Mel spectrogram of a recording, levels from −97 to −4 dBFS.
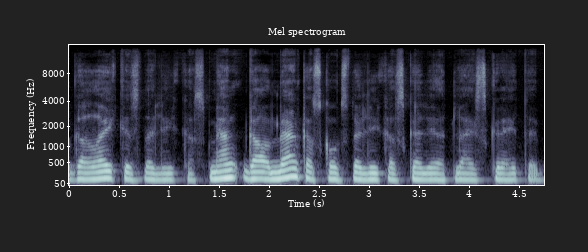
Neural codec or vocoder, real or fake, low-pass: codec, 44.1 kHz, 7.8 kbps, DAC; fake; 14.4 kHz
